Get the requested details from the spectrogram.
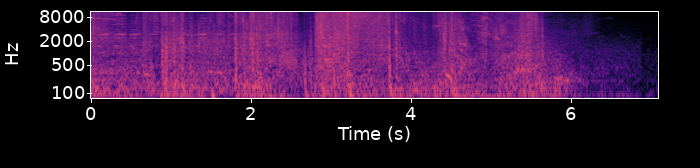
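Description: Loud explosions boom and roar.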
